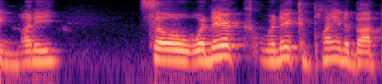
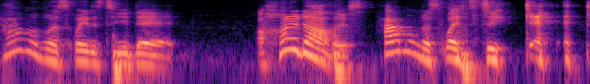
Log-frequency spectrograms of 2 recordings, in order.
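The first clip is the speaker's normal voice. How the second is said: mock fed-up exasperation, torn between anger and worry; 4 dB quieter than usual. Retelling what the kid's mom said to him, imitating a mad mother. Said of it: "She's mad".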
